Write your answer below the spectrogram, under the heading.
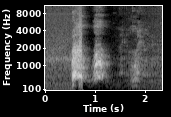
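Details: Daisy, a beagle confronting a stink bug, gives one sharp bark followed by two softer, falling woofs within about two seconds.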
